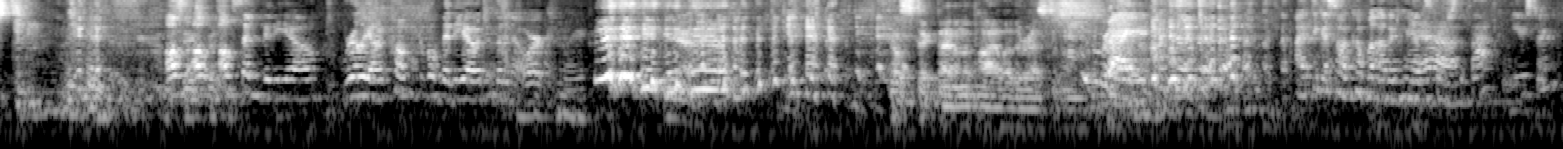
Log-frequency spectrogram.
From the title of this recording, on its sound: panel at Days of the Dead Chicago on November 19, 2021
